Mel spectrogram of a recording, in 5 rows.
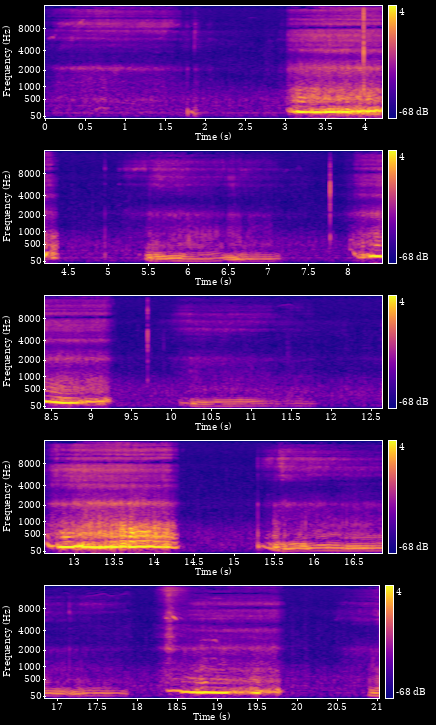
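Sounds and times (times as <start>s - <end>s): soft low snoring breaths: 0.0s - 2.2s, 3.0s - 4.4s, 5.2s - 7.3s, 8.0s - 9.4s, 10.0s - 11.9s, 12.6s - 14.4s, 15.3s - 19.9s, 20.5s - 21.0s
loud snores: 3.0s - 4.4s, 5.4s - 7.2s, 8.0s - 9.3s, 12.6s - 14.4s, 15.3s - 19.9s, 20.7s - 21.0s.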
